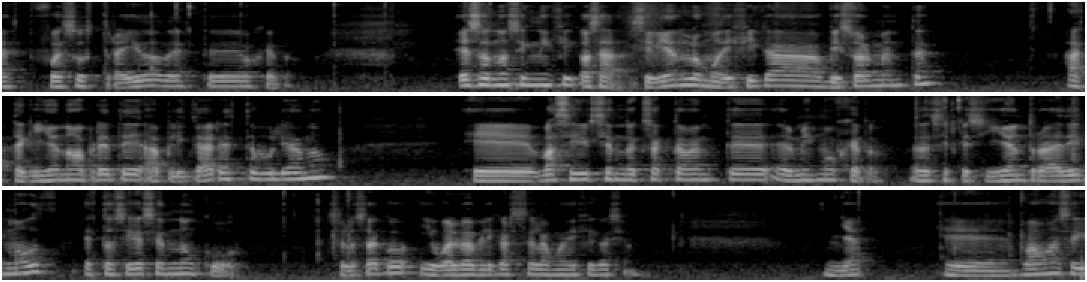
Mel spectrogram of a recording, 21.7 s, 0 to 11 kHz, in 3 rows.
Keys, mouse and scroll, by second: 14.3 Tab, 16.6 Tab, 20.7 Tab, 21.1 Tab.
